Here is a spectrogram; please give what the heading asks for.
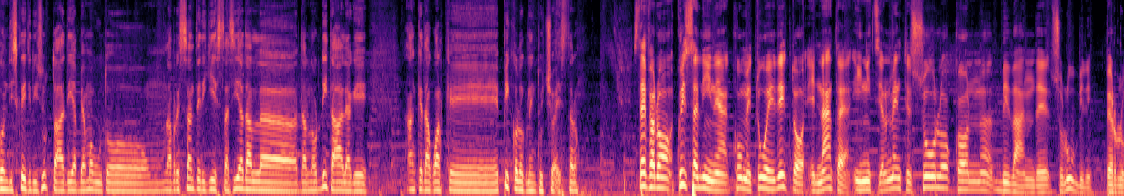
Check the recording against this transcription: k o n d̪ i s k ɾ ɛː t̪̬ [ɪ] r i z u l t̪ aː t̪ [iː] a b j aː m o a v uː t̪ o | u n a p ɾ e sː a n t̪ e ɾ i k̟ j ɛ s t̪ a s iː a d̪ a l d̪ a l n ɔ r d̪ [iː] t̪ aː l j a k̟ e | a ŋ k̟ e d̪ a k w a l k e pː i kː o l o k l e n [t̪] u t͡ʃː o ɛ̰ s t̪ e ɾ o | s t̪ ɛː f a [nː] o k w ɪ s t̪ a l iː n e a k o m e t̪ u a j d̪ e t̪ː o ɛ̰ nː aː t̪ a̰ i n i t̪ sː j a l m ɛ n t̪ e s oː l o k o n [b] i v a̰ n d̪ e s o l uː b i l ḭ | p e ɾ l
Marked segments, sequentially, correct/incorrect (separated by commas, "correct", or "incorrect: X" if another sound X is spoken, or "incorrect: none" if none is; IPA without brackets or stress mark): incorrect: i, incorrect: i, incorrect: i, correct, incorrect: n, correct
